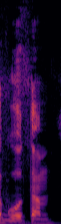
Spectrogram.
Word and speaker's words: गौतम: दोस्तों गौतम नहीं पढ़ना अगर गौतम पढ़ोगे तो इस तरीके से ओ की मात्रा का उच्चारण हो जाएगा गौतम जबकि अपन औ की मात्रा पढ़ रहे हैं तो औ करके उच्चारण करेंगे एक बार फिर से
